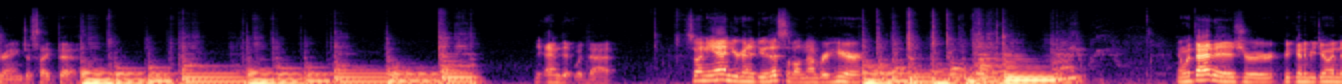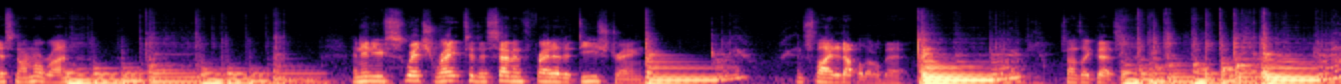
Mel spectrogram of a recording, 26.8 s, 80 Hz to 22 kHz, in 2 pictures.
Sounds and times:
Speech: 0:00.0 - 0:00.8, 0:05.4 - 0:06.2, 0:06.8 - 0:08.7, 0:11.8 - 0:14.1, 0:16.9 - 0:19.9, 0:21.4 - 0:22.5, 0:24.0 - 0:24.7
Guitar: 0:00.0 - 0:04.9, 0:07.7 - 0:11.7, 0:12.4 - 0:16.8, 0:19.7 - 0:26.8
Inside, small room: 0:00.0 - 0:26.8.

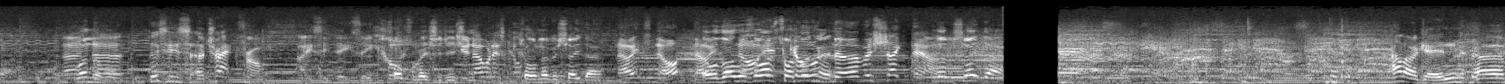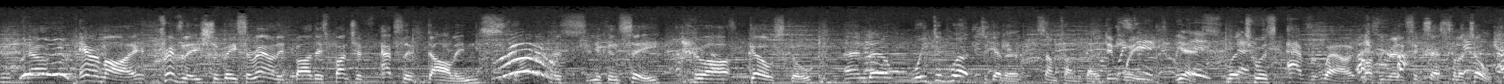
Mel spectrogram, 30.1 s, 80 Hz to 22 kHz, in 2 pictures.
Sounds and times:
Pop music: 0:00.0 - 0:05.5, 0:10.6 - 0:30.0
Rhythm and blues: 0:10.6 - 0:30.0.

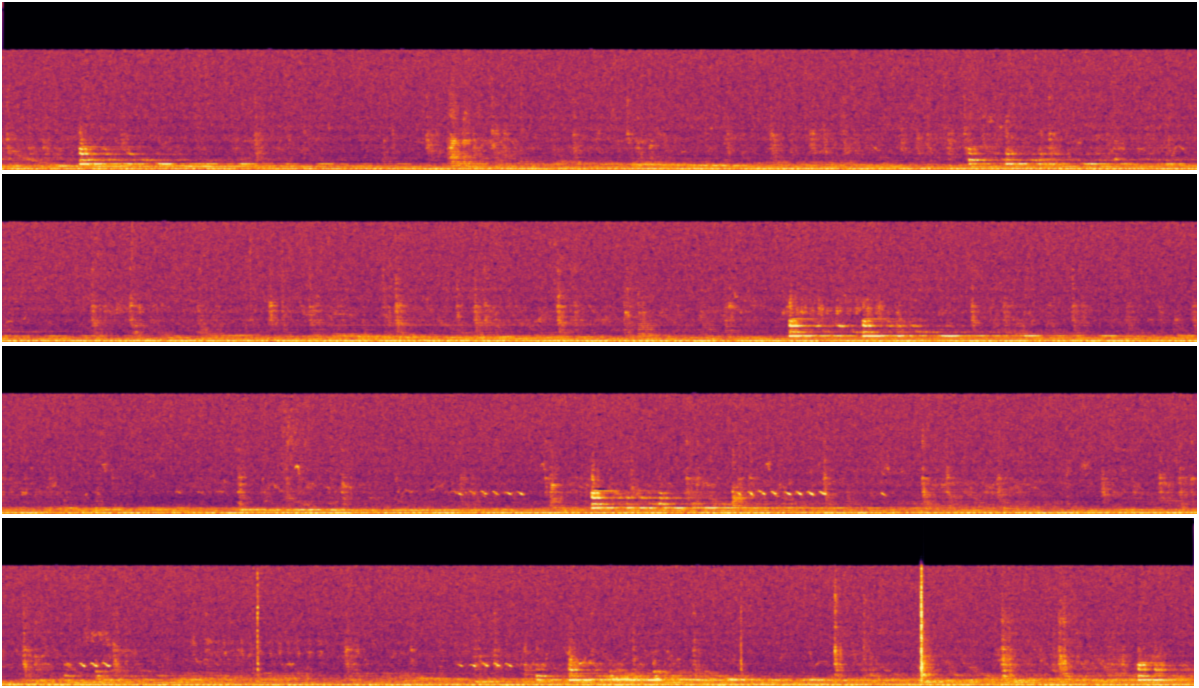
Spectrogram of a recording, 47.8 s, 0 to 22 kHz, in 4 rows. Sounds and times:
Music: 0:00.0 - 0:47.7.

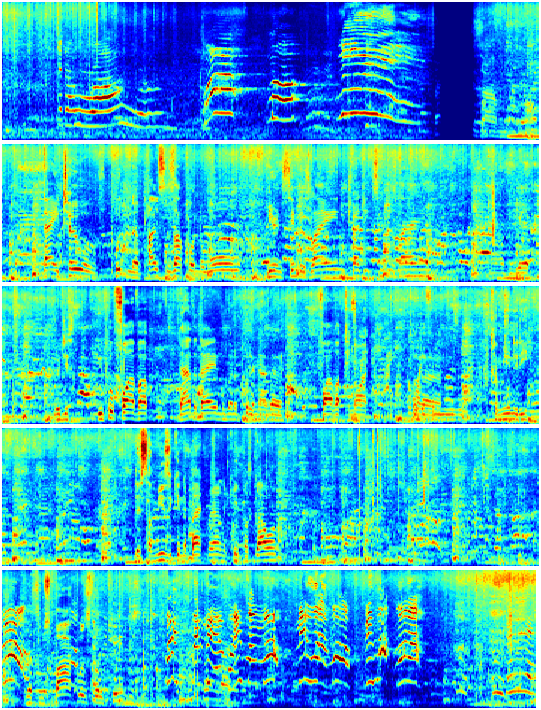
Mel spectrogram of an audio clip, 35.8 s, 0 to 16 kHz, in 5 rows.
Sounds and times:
Children playing: 0:00.0 - 0:35.7
Music: 0:06.3 - 0:35.7.

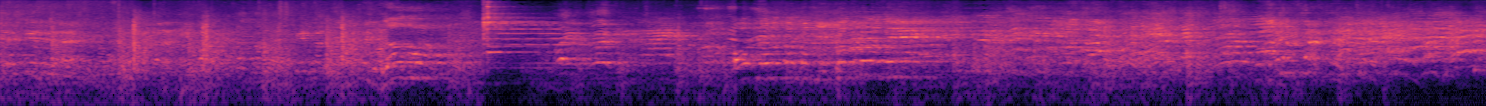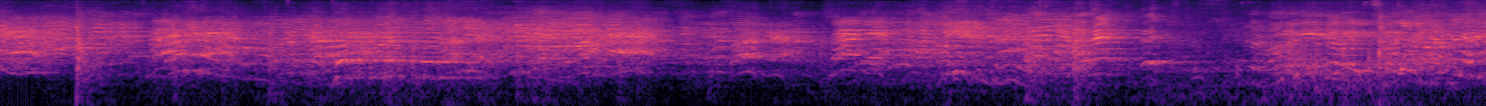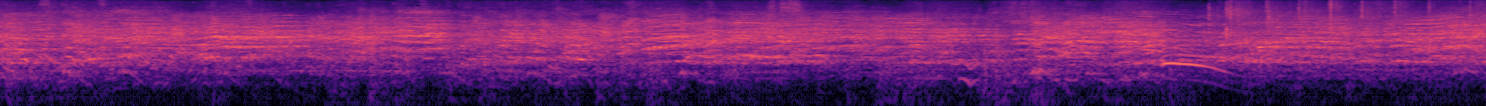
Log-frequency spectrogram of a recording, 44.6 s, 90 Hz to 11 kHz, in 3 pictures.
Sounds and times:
Speech: 0:00.0 - 0:04.6, 0:05.6 - 0:15.5, 0:16.4 - 0:37.9.

